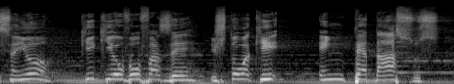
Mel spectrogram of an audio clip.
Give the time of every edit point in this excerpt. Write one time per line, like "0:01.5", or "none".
0:02.1

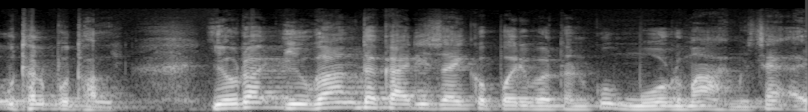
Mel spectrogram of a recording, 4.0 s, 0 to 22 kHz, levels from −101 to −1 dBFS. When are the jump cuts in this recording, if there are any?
none

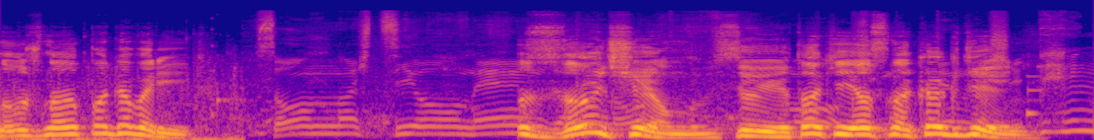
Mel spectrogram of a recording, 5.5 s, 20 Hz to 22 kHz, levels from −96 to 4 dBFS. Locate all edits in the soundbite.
none

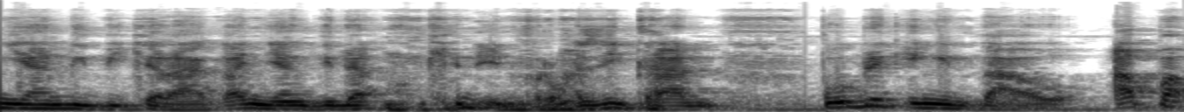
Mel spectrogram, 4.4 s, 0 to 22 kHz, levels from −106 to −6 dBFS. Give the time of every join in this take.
0:02.9

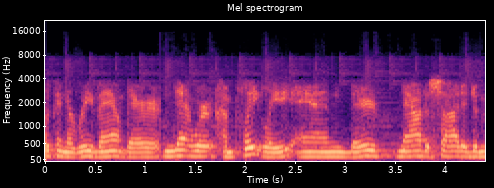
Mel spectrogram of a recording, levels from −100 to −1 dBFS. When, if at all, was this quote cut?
0:01.1

